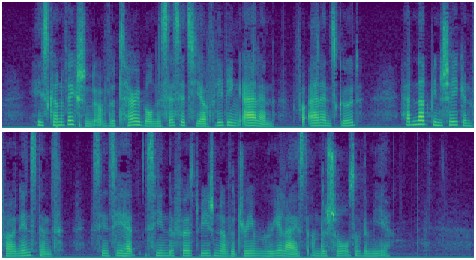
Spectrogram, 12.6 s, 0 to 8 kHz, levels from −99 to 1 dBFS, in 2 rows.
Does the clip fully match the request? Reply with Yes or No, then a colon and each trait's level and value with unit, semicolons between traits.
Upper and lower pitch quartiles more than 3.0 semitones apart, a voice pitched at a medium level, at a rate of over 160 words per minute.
Yes: average, 3.7 semitones; medium, 160 Hz; average, 170 wpm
